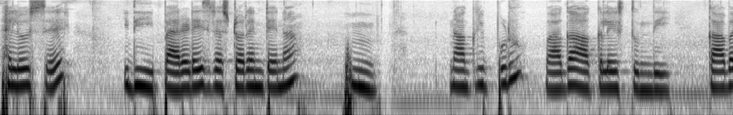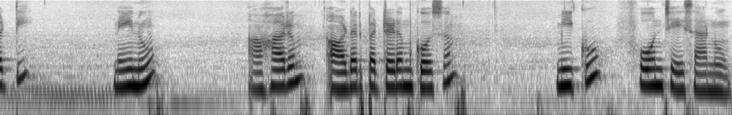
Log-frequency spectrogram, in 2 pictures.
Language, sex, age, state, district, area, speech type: Telugu, female, 18-30, Andhra Pradesh, Vizianagaram, rural, spontaneous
